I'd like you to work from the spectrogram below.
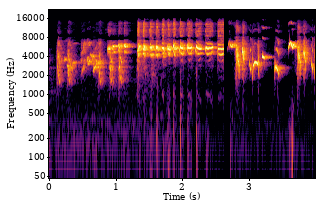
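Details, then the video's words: Oriental magpie-robin song recorded at night: dense, energetic run of whistled notes, buzzy rattles and quick trills, with a sustained high whistled passage in the middle and varied chirps at the end. "PANCINGAN BURUNG KACER DI MALAM HARI II NYEMBUR NYEMBUR"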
